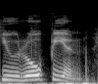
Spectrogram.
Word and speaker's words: European: you hear when I speak European what is the sound that you hear first you when I say the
